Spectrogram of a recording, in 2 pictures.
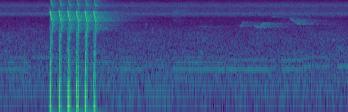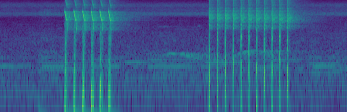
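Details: Cililin birds trading calls: three bursts of quick, sharp, high-pitched chattering notes, the last one longer and more rasping, with quiet gaps between them.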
